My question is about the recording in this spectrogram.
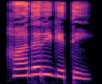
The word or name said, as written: ಹಾದರಗಿತ್ತಿ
